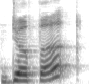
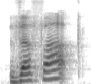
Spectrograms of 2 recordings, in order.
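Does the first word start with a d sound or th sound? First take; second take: d sound; th sound. First: The first word starts with a d sound. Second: The first word starts with a th sound. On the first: The speaker calls it wrong. "Is that how y'all say it?" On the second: The speaker calls it right. "if you want to say it properly"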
